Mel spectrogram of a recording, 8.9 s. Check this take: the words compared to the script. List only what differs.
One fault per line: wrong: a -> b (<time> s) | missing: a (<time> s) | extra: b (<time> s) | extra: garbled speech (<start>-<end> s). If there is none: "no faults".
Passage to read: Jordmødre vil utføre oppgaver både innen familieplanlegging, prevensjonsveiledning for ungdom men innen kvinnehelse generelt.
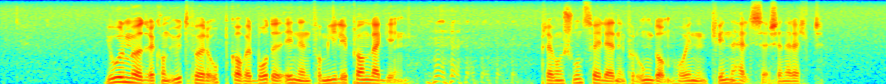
wrong: vil -> kan (1.6 s)
wrong: men -> og (6.8 s)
